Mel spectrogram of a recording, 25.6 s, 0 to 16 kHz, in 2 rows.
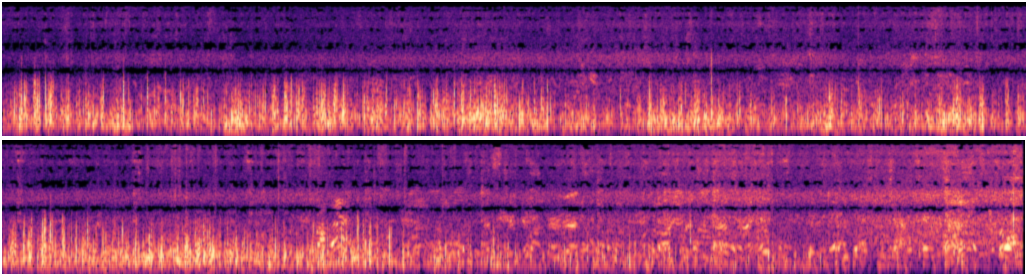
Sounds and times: Speech: 1.4 - 2.8, 4.1 - 25.5.

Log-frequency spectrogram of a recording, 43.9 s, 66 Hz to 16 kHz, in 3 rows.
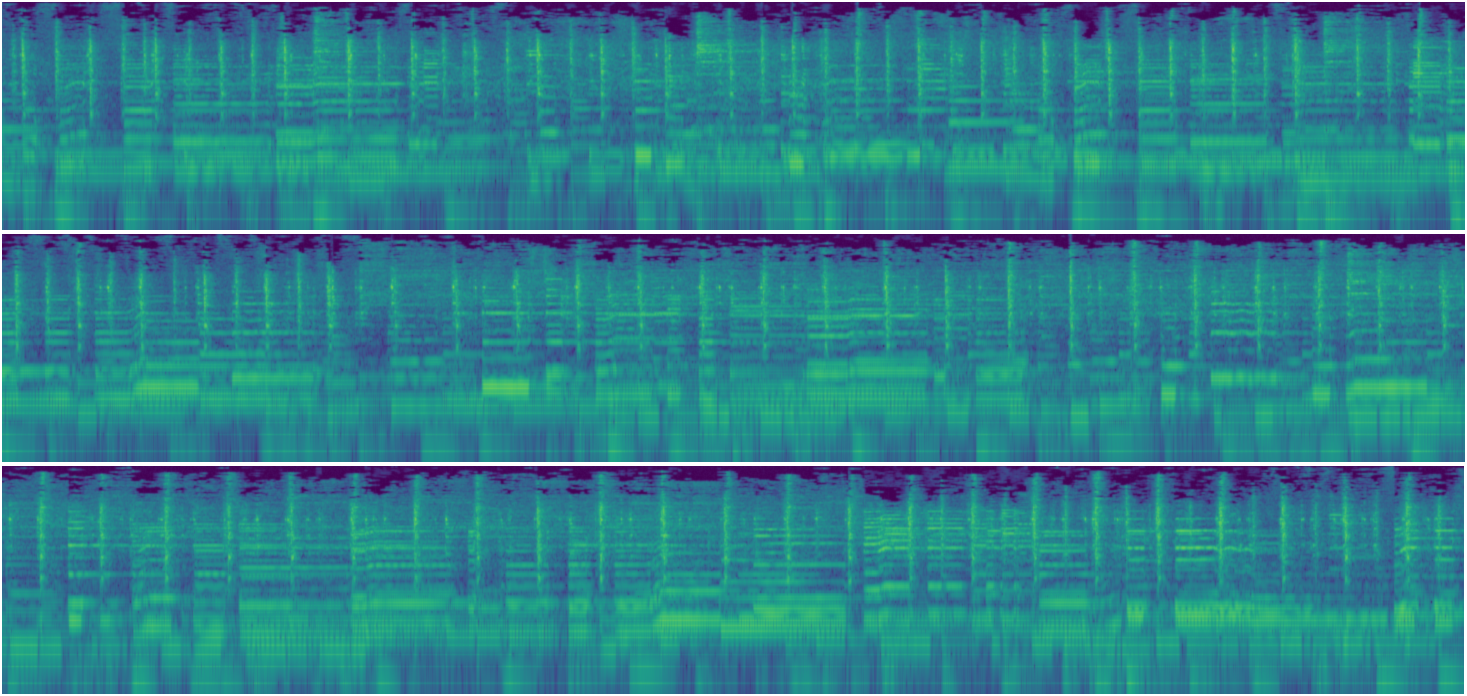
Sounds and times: Flamenco: 0.0 - 43.8.

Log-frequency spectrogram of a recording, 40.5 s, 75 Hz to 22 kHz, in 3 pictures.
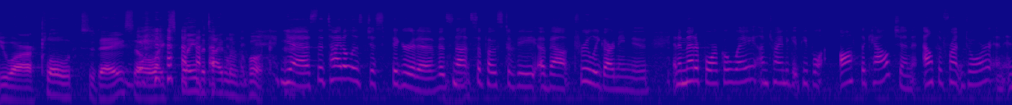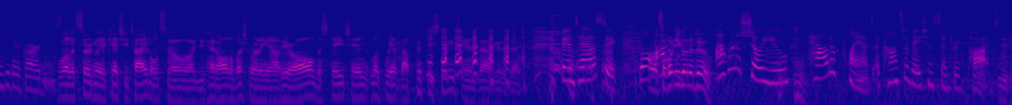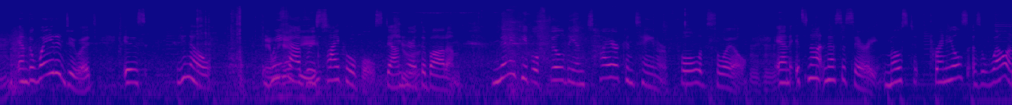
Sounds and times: Speech: 0.0 - 4.6, 21.0 - 28.0, 30.5 - 33.0.

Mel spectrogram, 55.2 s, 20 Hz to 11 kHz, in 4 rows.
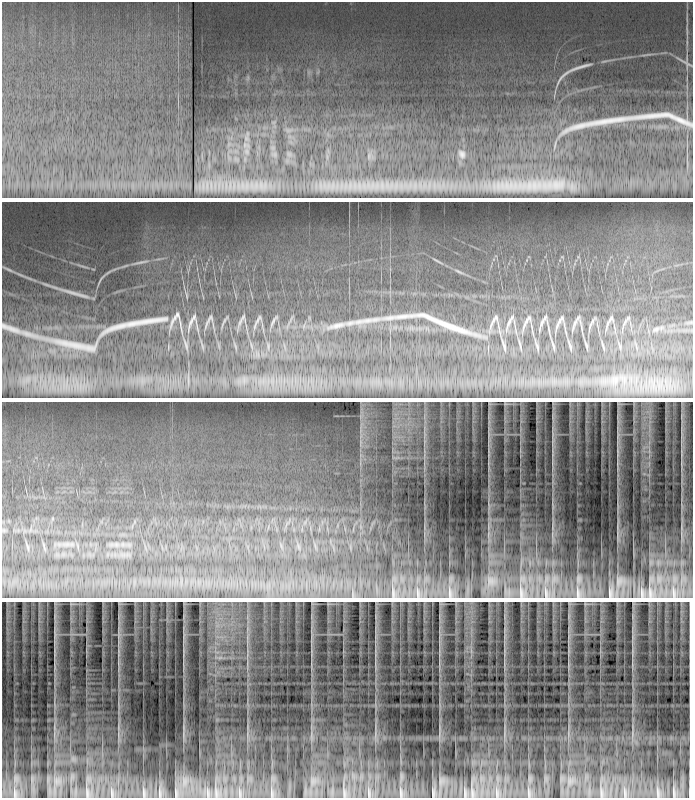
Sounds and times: Ambulance (siren): 11.0 - 35.7.

